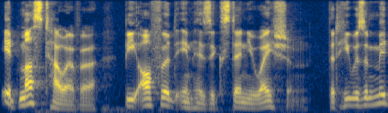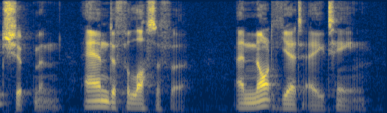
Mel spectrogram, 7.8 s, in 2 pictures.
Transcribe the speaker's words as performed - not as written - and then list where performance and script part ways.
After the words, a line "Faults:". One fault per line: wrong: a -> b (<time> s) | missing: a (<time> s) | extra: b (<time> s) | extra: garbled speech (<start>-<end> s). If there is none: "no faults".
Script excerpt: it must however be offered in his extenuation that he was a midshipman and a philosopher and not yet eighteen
it must however be offered in his extenuation that he was a midshipman and a philosopher and not yet eighteen
Faults:
no faults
